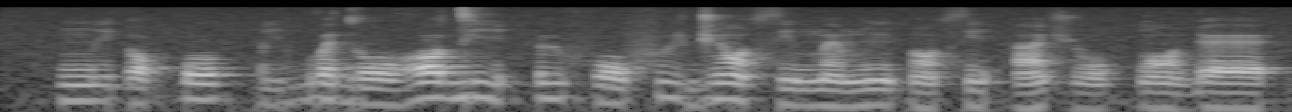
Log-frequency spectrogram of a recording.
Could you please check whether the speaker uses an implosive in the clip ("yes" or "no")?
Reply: yes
